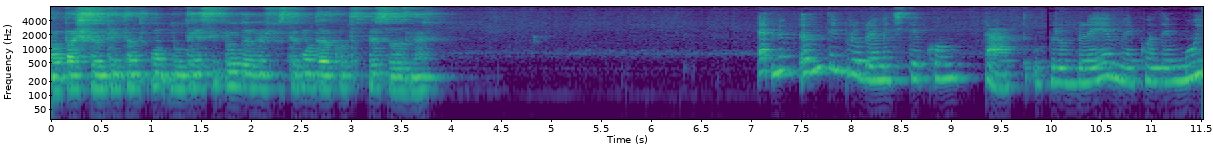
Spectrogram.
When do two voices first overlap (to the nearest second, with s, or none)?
none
